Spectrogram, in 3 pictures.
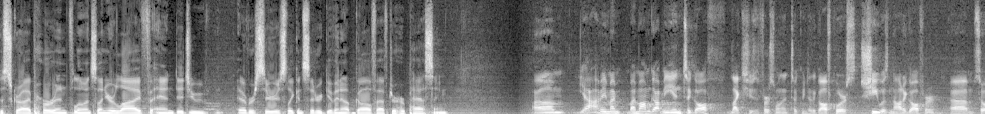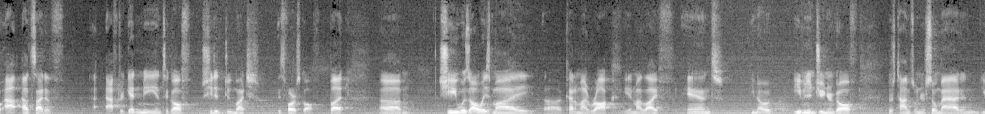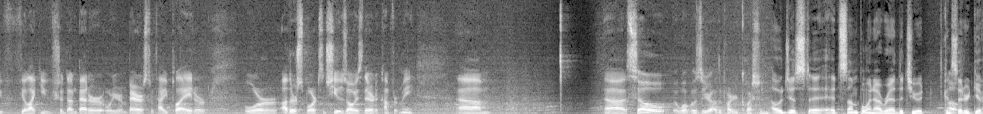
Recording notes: Live interviews from The Wells Fargo Championship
